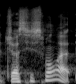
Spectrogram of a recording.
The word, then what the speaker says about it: Jussie Smollett: That guy, forgive the poor pronunciation. Juicy Smollett. – Oh yeah, Jussie Smollett.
